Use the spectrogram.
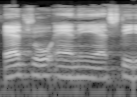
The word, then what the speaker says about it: honest: university is here c h o n e s t here h is silent so what we pronounce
